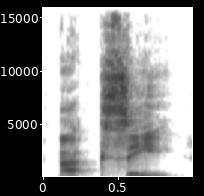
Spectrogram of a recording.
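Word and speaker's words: ξι: Xi. I'm going to pronounce it like an X.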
